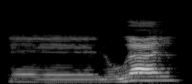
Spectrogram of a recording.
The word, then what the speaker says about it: lugal: Entonces, lugal se escribe en este orden, galu, pero lo pronunciamos lugal.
